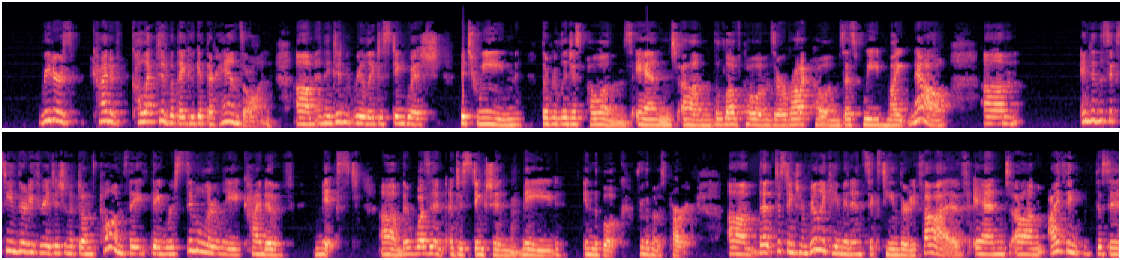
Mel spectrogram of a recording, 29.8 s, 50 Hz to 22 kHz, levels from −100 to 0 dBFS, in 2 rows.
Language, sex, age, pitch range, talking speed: English, female, 30-49, 175-220 Hz, 140 wpm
